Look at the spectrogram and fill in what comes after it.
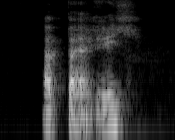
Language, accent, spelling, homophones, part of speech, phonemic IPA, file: French, Canada, apparies, apparie / apparient, verb, /a.pa.ʁi/, LL-Q150 (fra)-apparies.wav
- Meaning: second-person singular present indicative/subjunctive of apparier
